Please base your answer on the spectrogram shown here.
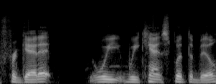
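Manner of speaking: ordinary delivery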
